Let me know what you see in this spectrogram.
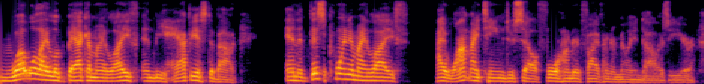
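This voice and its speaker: A man with an American accent and a medium pitch talks at a fairly slow pace, his pitch swinging very widely. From US Midwest (Cleveland, Ohio). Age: 60s. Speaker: real estate team leader. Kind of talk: interview.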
